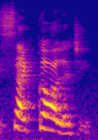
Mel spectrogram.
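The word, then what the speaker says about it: psychology: वन डे इन a class in साइकोलॉजी they which P जड़ा है वो silent है पी दी आवाज़ नहीं आती बट असी लिखना ज़रूर है।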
